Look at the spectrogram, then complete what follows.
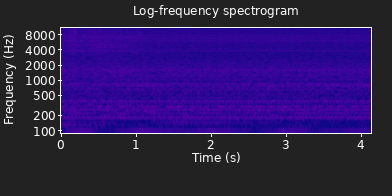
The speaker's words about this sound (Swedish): Så tusen tack för att du, du är här och lyssnar på min centrifugerande tvättmaskin i bakgrunden. Det verkar som det snart är dags att hänga lite tvätt.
